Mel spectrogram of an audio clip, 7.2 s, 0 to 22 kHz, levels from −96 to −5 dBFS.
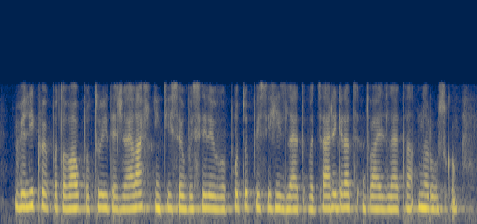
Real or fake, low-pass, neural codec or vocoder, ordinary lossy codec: fake; 5.4 kHz; codec, 24 kHz, 3 kbps, HILCodec; Opus, 64 kbps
